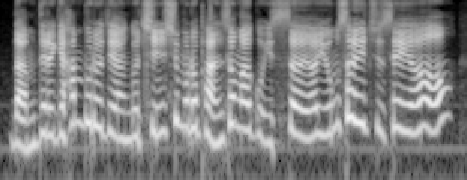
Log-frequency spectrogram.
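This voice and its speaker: A man's voice: very high-pitched, expressive, fast, pushed and bright, dry recording, voice pushed up, exaggerated voice. A man voicing a tearful young woman who pleads for forgiveness in a storybook reading. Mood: tearful pleading. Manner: pleading, sobbing.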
